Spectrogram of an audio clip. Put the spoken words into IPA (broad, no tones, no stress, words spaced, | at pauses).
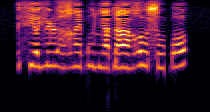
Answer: fʲɔvʲu ɭa̤ʁẽɓuʎã ɗã ʁu suɓɔ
